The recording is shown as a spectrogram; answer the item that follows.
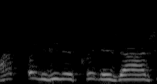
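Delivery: put-on furious, mad, angry demanding tone. Retelling how a mother reacted to quitting a job: imitating an angry mom. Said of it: "she would be mad as fuck".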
